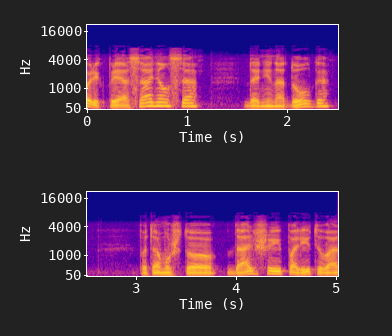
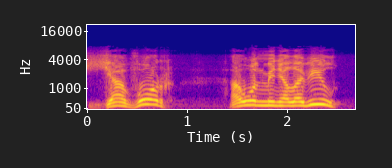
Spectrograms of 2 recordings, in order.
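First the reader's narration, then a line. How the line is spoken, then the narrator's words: Startled shout. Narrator (Russian): От неожиданности Сенька вскочил и крикнул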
